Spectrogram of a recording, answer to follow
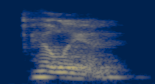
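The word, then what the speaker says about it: Xahean: So Ensign Kemi, she's also I'm gonna get the we said a Halilean. How do you pronounce Hillian. that? Hillian.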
